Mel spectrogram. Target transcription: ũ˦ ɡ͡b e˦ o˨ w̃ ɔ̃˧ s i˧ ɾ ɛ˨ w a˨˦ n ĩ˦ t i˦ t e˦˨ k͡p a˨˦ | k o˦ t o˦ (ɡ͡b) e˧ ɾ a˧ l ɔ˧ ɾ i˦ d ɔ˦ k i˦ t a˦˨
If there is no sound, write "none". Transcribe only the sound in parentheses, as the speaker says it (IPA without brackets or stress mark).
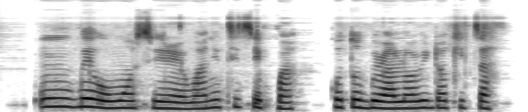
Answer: ɡ͡b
